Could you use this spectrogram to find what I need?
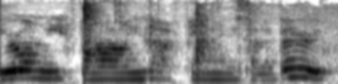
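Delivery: ordinary talk, nothing marked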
